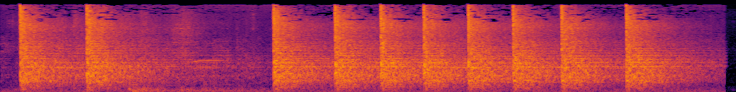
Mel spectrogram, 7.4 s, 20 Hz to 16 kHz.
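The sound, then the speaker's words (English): A series of sharp gunshots in faint recorded audio that was enhanced: two bangs, a brief pause, then about nine more in quick, fairly even succession, each loud and cracking with a short ringing decay, part of 19 shots fired that killed a 16-year-old and wounded a 14-year-old. No one speaks. “Then 10 shots. 9, then 10. 19 shots fired, killing the 16-year-old kid, putting the 14-year-old in ICU.”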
